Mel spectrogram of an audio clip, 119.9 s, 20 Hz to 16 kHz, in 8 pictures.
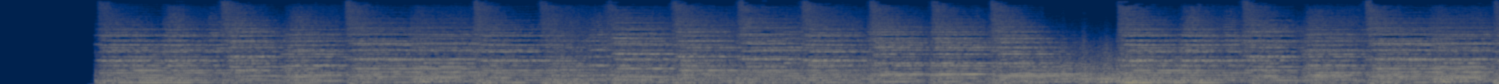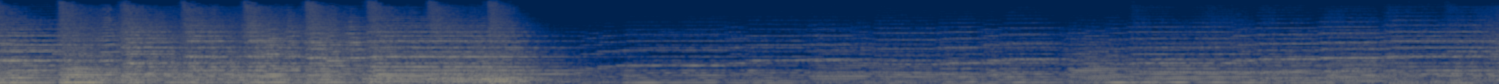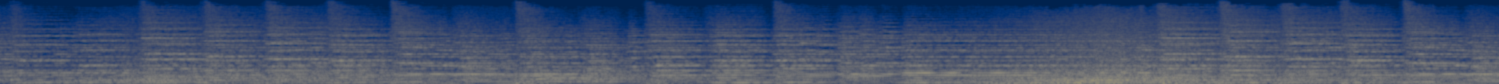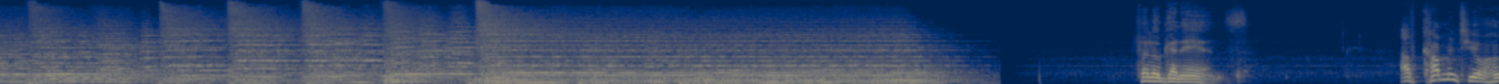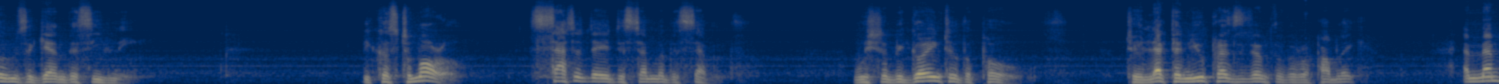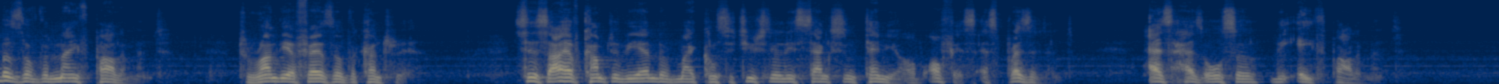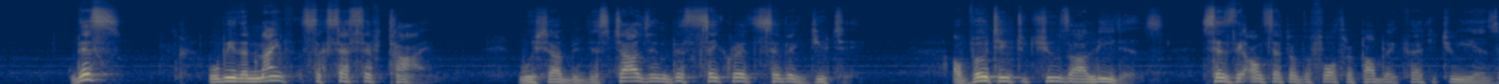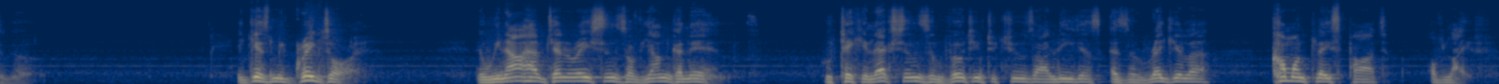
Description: Speaking from Jubilee House in a stirring and reflective address delivered on the eve of Ghana’s 2024 general elections, the President emphasised the significance of the election as a continuation of Ghana’s democratic journey, describing it as a pivotal moment for the nation.
President-Akufo_Addos-Address-Election-Eve.mp3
